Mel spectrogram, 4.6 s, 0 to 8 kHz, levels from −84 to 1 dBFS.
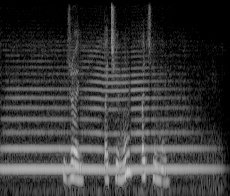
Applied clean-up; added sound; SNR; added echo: neural mask model RNNoise.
